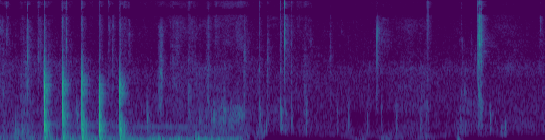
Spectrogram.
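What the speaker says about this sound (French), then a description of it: "on va frapper. Et on va voir si on va nous ouvrir." Knocking on a small shop door, a quick burst of five or six sharp, loud raps up close, followed by quiet with faint scattered taps and distant bird calls.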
